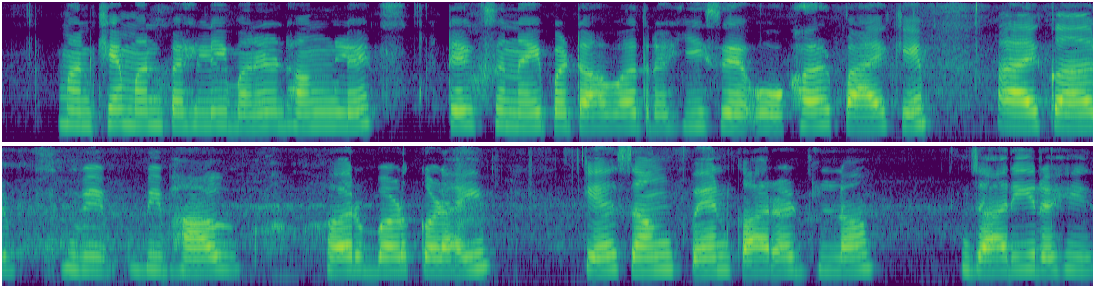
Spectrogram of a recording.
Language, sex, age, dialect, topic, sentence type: Chhattisgarhi, female, 18-24, Central, banking, statement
